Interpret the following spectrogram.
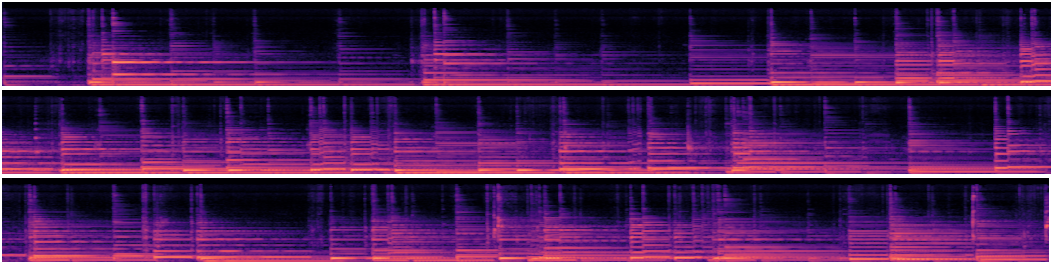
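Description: Solo acoustic guitar piece played back through a pair of hi-fi bookshelf speakers: a fingerpicked melody over low ringing bass notes, growing busier after the first several seconds.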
